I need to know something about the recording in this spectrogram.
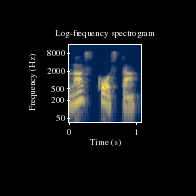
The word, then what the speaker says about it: nascosta: 일반 적 으로 'S' 는 이중 자음 소리 이지만 , 좀 더 부드럽게 발음 해야 합니다 . 그러니까 "risposta", "nestaro", " nascosta" 처럼 발음 할 때 , 이중 자음 처럼 들리지만 , 실제로 노래 할 때 는 더 부드러운 'ta' 소리 에 가깝다는 것 을 기억 하세요 .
